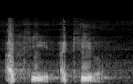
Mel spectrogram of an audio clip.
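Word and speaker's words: Akhila: Ekala Rasmaritu Murti. How do you say that first word again? What's the first word? Akila. Akila Rasmarita Murti.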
